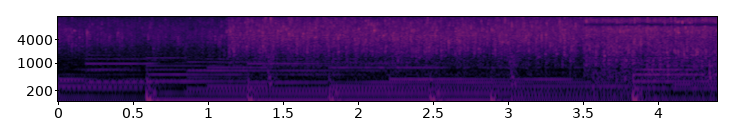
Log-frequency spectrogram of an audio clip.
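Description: Chicken breast karaage pieces deep frying in oil at 160 degrees, giving a steady, close bubbling sizzle with faint irregular pops and no voices.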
